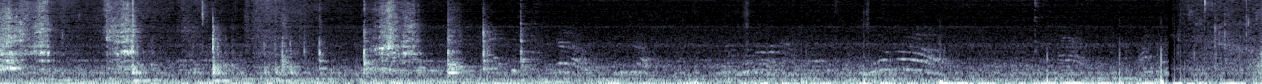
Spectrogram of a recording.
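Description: Spice paste for bitter greens stir-fried in a pan, with repeated scraping and stirring strokes over a soft sizzle, close and intermittent, as a voice talks in the background.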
